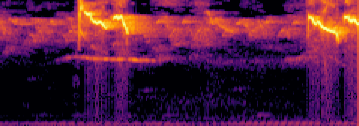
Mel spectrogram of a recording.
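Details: ['Oriental white-eye song with full variation: high, thin whistled notes sliding downward in short bursts, separated by pauses, over a steady low hum.']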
